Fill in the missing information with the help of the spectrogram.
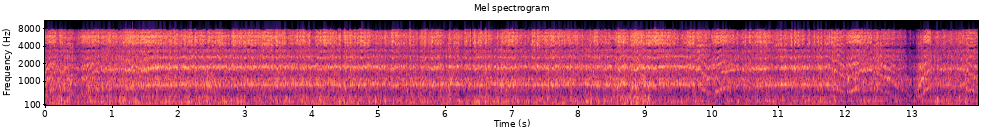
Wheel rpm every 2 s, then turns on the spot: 170, 230, 240, 240, 230, 210, 100.
none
